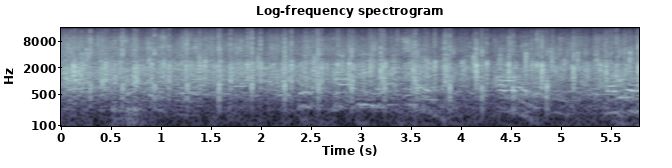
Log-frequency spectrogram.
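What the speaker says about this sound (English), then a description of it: "Give yourselves a round of applause." An audience at a welcome and orientation program claps in loud, dense, continuous applause that lasts throughout, with a crowd murmuring faintly underneath.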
